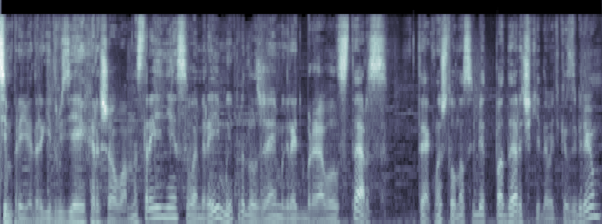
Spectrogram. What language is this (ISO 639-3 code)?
rus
